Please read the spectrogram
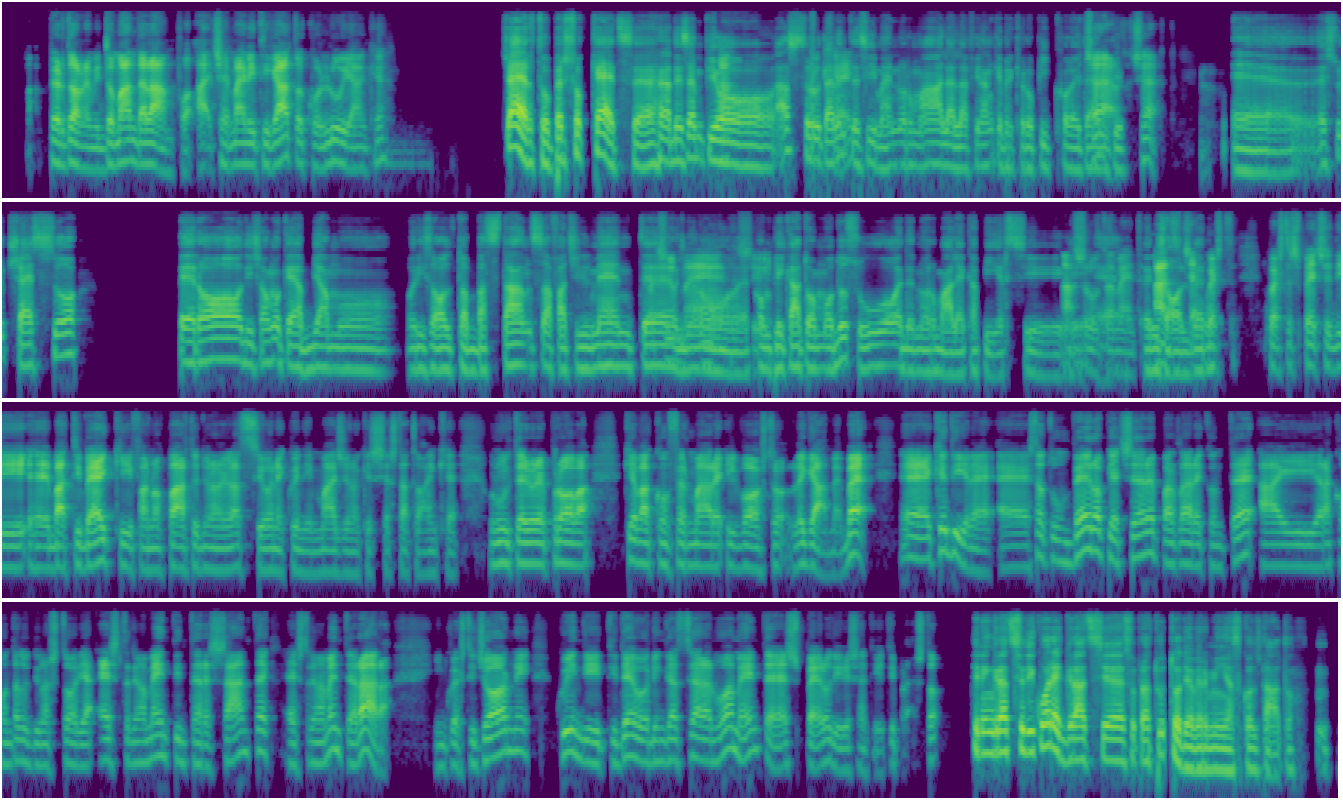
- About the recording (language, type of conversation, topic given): Italian, podcast, Com'è stato quando hai conosciuto il tuo mentore o una guida importante?
- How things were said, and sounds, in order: tapping; chuckle; "cioè" said as "ceh"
